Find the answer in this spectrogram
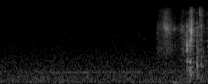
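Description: Quiet room tone, then a brief swish and a sharp click near the end.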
